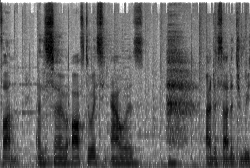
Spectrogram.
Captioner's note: sigh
